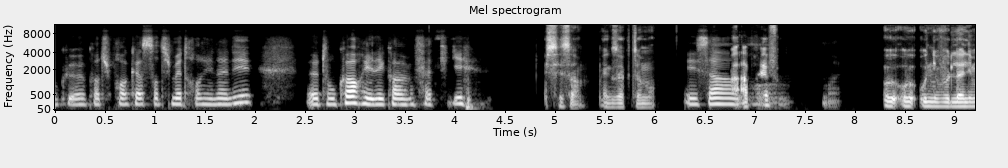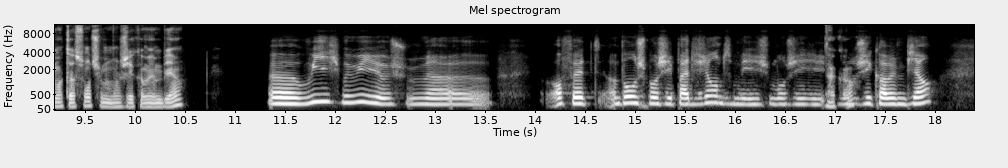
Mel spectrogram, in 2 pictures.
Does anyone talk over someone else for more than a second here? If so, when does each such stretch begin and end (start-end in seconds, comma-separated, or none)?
none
